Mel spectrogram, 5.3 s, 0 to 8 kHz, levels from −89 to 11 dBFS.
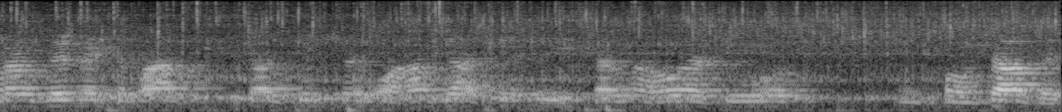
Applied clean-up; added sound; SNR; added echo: none; Sink (filling or washing) / Water tap, faucet; 10 dB; reverberation time 0.7 s.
